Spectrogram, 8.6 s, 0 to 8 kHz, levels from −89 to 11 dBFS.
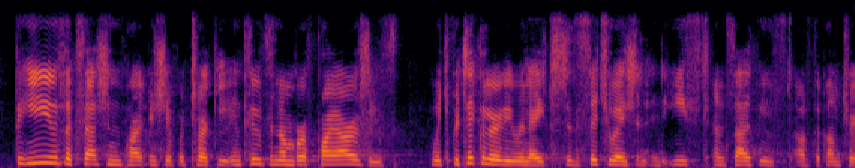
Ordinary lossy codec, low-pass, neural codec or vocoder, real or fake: none; 7.2 kHz; codec, 44.1 kHz, 3.4 kbps, Pupu-Codec; fake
